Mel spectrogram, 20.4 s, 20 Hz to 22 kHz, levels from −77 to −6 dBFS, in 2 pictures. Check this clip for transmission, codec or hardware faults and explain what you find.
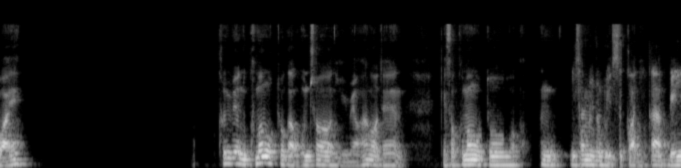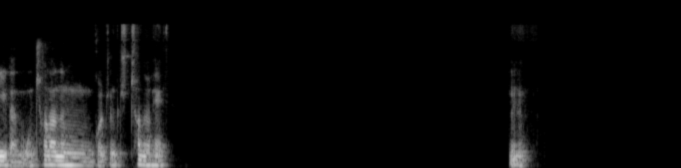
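Three transmission faults occur in the middle of this speech clip. There is a brief stall, then a long stretch of degraded coding, and finally a short hurried passage.

Call audio freeze, 7.97 to 8.10 s. The speech stops and a fading fill covers about 108 ms, most of it, around 90 ms, near silence. Speech resumes where it left off, nothing lost, but now 108 ms later. The likely cause is delayed packets draining the jitter buffer.

Call bitrate drop, 8.58 to 13.29 s. The sound turns rough and muffled. The top end falls from 20 kHz to 8 kHz. This fits the encoder being pushed from around 64 kbps down to about 9 kbps after the bandwidth estimate fell. It is worst for about 2.2 s.

Jitter buffer speed-up, 12.3 to 13.55 s. Speech runs at about 110% speed with unchanged pitch and sounds hurried. The receiver trims many short pitch-period pieces, roughly 150 ms in total, to shed extra buffered delay.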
